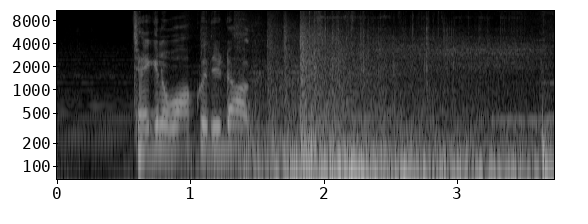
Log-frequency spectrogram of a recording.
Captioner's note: coins clinking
